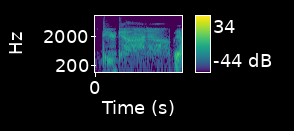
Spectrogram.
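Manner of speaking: breathy whisper of dread. Real, not acted. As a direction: whisper in horror. Dread at the story.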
